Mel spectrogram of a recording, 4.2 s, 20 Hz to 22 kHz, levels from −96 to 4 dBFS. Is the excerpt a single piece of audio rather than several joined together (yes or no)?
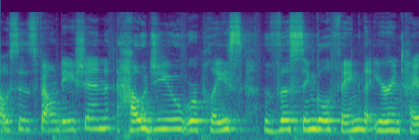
no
